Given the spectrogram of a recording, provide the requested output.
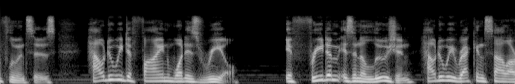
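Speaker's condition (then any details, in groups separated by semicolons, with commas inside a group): No condition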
